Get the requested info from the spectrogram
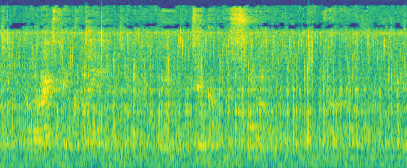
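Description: A large piece of meat sizzling and bubbling in hot fat and juices in a stainless steel pot, a steady frying hiss with small crackles.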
